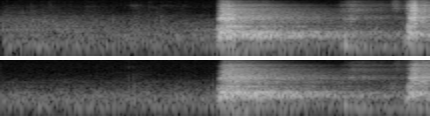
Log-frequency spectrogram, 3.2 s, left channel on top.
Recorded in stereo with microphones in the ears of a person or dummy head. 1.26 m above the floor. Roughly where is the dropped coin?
I don't hear a dropped coin.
